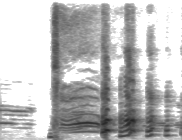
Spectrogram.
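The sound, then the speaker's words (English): A cat lets out a drawn-out, whiny meow followed by a few shorter, choppy yowls, fairly loud, after a brief faint tone at the start. “She's not a fan. I have to agree with the kitty.”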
